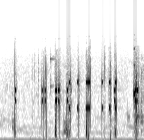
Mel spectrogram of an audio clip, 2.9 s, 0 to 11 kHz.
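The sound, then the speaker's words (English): A quick run of about a dozen telephone keypad touch-tones, short clear beeps pressed in an uneven rhythm, fairly loud with no talking, as callers press *6 on a phone line to mute their background. “Now, if we could ask everybody to please hit *6 so that we could have the background muted out.”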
